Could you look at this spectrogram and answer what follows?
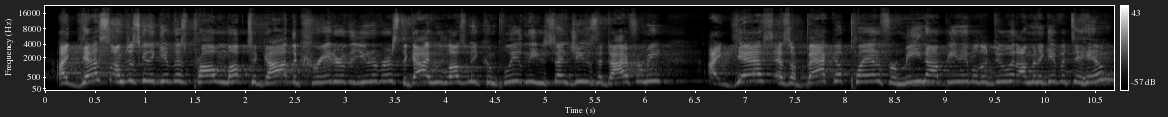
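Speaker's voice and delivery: high-pitched, mocking disbelief; exasperated, rising-pitch self-mockery; incredulous repeat. Shown as a demonstration. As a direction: throw the words back as an absurd question. Repeats own words in disbelief.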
